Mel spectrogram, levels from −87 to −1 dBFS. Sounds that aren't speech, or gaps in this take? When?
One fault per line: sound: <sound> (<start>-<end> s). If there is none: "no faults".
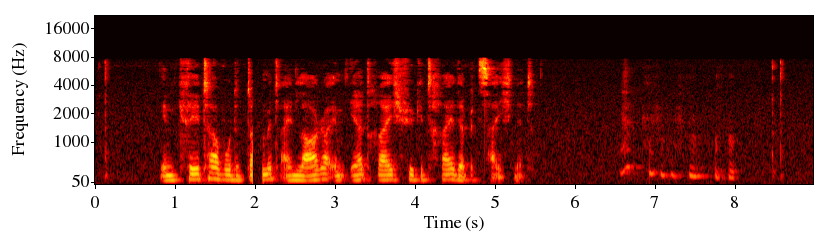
sound: dropout (2.0-2.1 s)
sound: laugh (6.5-8.1 s)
